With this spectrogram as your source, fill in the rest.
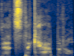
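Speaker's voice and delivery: soft, quiet, breathy, near-whispered voice. Voicing a companion answering the party, quietly spoken. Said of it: "she would kind of quietly say".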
